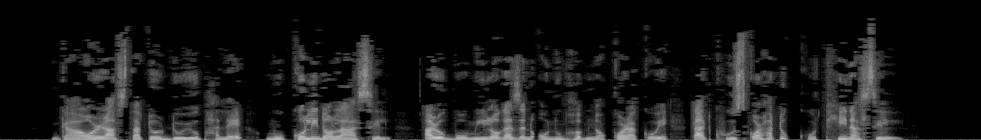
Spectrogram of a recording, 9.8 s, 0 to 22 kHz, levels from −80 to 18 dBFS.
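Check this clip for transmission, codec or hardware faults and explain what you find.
One codec fault is present across the whole clip. WMA compression, throughout: the speech has ringing and a washy hiss that rises and falls with the signal, likely from a transform codec with long blocks smearing quantisation noise over tens of milliseconds and zeroing weak components. The damage is plainly audible, fitting a bitrate around 48 kbps, and nothing remains above 19 kHz.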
